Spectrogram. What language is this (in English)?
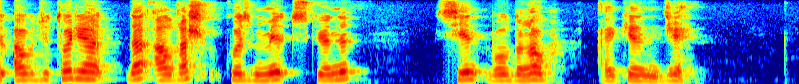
Kazakh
